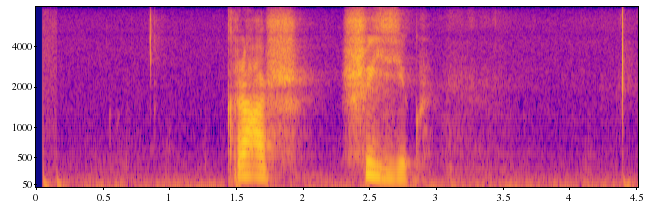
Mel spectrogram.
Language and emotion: Russian, neutral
